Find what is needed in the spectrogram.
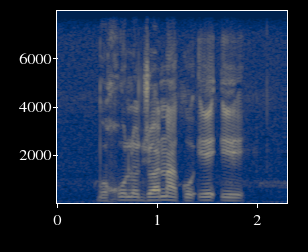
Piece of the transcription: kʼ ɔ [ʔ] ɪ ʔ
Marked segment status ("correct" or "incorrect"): correct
